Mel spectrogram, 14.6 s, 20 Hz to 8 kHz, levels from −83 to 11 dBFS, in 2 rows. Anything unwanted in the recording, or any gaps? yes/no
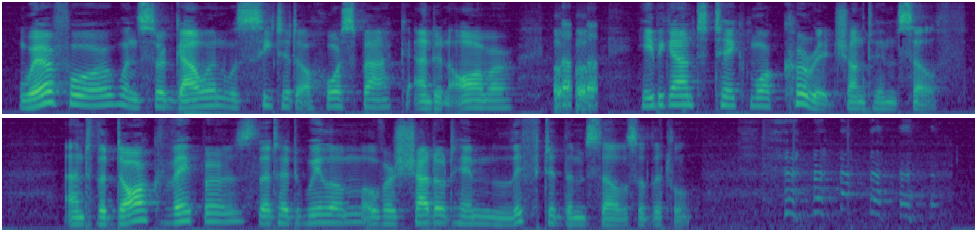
yes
